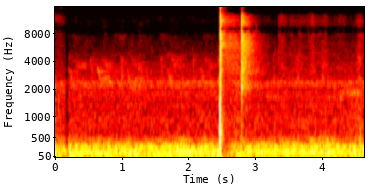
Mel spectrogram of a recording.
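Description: An aviation aluminum flat slingshot is shot at a target outdoors: a single sharp crack of the release and impact, followed a moment later by a smaller second snap, over steady outdoor background noise with faint bird chirps.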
